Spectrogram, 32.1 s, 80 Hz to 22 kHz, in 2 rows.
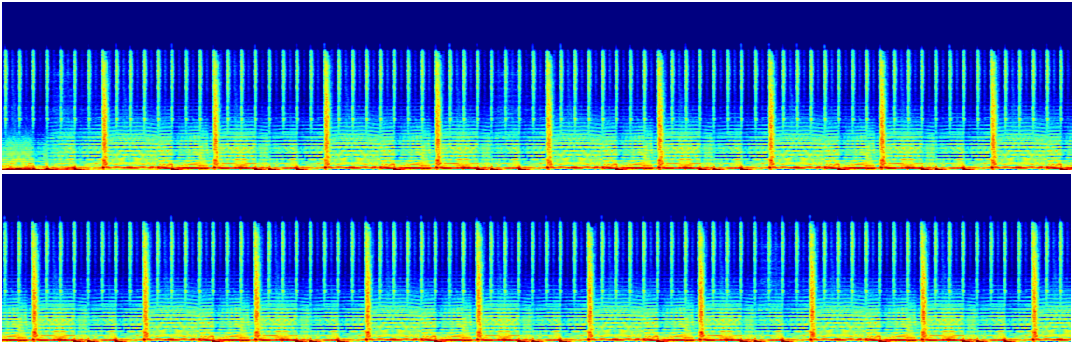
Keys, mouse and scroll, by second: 0.8 click, 1.5 ctrl+x, 1.7 ctrl+click, 2.8 ctrl+v, 3.3 click, 5.0 click, 6.7 scroll up 1, 7.7 click, 8.9-14.8 drag, 14.8 ctrl+z, 15.3-17.9 drag, 20.4-21.6 scroll down 1, 21.6 F12, 22.5 click, 27.2 right click, 27.7 click, 28.5 scroll down 1, 28.8 click, 29.1 scroll up 1, 30.7 click, 31.6 right click.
